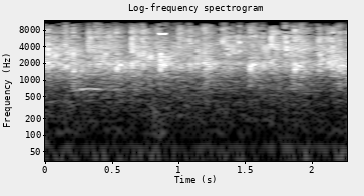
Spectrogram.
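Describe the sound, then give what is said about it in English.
A live audience claps their hands in dense, steady applause that holds at an even level for the whole stretch, many overlapping claps blending into a continuous patter. “Will we clap our hands for the live audience?”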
